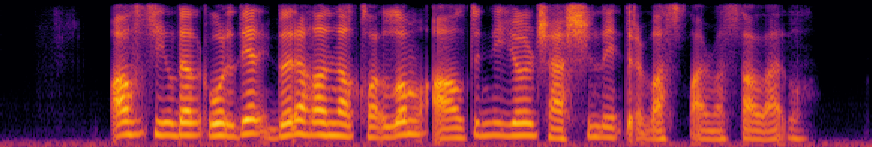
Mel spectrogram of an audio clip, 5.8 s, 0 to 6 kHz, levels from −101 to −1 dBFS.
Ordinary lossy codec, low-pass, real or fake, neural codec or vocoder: none; 5.4 kHz; fake; autoencoder, 22.05 kHz, a latent of 192 numbers a frame, VITS, trained on many speakers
